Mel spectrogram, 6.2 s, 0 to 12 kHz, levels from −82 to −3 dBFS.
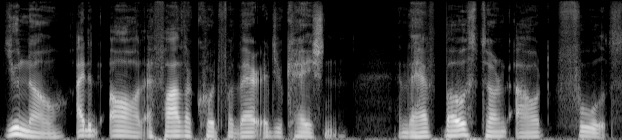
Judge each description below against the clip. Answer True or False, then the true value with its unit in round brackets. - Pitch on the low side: True (100 Hz)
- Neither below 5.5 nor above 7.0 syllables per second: False (4.4 syllables/s)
